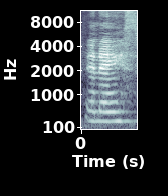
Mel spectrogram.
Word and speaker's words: Inais: get annoying like yeah an ace rhymes with face an ace rhymes with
